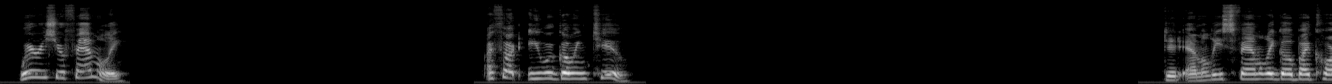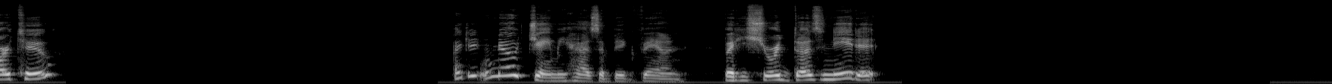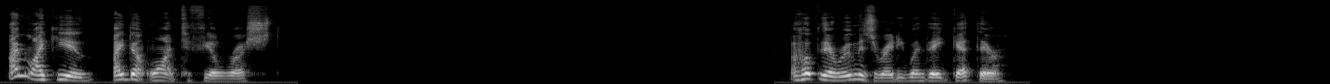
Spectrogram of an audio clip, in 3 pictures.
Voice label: Natural Dialog Neighbors Part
